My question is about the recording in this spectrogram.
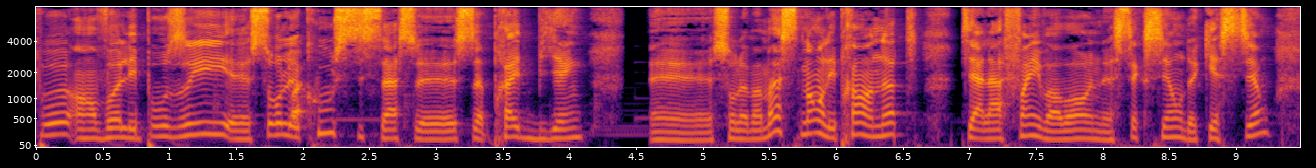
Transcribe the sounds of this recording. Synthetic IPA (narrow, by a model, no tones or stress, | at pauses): pøɔ̃vʌlepoːzeøsyʁləkʰusisasəsəpχɛːt̪̚bjɛ̃ | øsyʁləmɔmɑ̃sinɔ̃ɔ̃lepχɑ̃ɑ̃nɔt̪pialafɛ̃ivaːvwaːʁynsɛksjɔ̃d̪əkʲɛst̪jɔ̃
